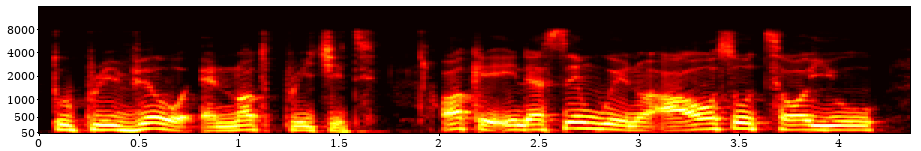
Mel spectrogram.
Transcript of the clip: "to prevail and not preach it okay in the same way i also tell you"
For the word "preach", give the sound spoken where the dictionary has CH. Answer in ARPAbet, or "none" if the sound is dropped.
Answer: CH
